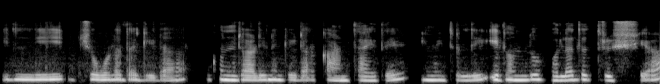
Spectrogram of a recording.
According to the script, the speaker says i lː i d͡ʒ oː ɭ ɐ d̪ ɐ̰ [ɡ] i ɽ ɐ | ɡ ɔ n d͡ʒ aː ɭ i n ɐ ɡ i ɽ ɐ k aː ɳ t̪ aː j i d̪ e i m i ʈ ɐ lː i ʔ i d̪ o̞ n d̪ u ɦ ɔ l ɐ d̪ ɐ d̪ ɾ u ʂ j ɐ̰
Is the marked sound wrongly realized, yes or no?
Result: no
